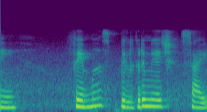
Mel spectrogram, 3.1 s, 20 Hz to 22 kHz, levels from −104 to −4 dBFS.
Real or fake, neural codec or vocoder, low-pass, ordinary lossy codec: real; none; 7.2 kHz; none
